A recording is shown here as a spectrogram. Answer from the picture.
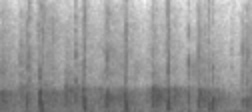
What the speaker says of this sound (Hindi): तो हमें तालियां मारनी चाहिए बिल्कुल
